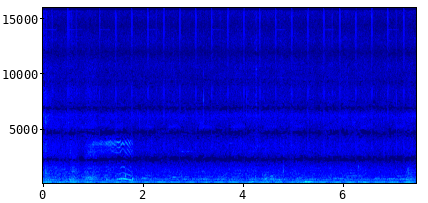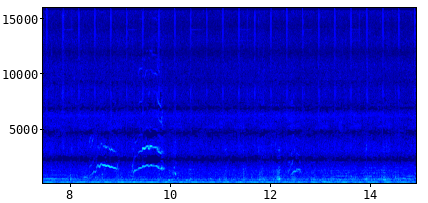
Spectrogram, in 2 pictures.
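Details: Mother cat and kittens: a few thin, faint mews, then a pair of clearer arched meows after a quiet stretch, set against constant low hum and light background rustle.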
